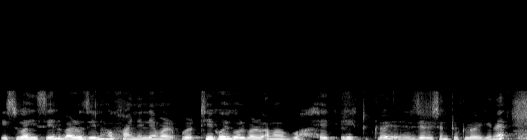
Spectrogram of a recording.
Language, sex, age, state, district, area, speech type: Assamese, female, 30-45, Assam, Udalguri, urban, spontaneous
